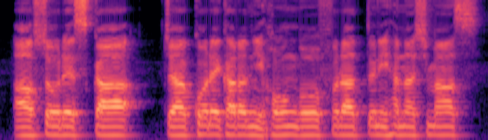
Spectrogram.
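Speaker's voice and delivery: "Ah, so desu ka" held on one unmoving pitch; ridiculously flat Japanese. Retold or imitated. Retelling the skit where he speaks actually flat, mock monotone Japanese. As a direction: say "Ah, so desu ka" in a deliberate monotone, no rise or fall. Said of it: "starts speaking actually flat, and it sounds ridiculous".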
